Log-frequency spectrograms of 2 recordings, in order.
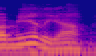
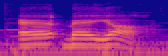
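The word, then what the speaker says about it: Emiya: Zero Amelia. That's a weird name. Oh, that's wrong. That doesn't sound like a western name. You pronounce it Shirro Emmea. Emma.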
